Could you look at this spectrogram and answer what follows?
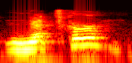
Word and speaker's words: Neftzger: Next to her is Amy Neftzger. Did I pronounce that right? Yeah, that's correct.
